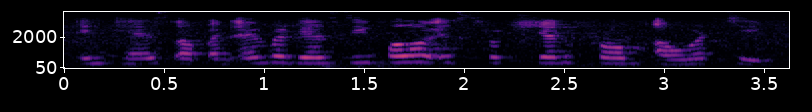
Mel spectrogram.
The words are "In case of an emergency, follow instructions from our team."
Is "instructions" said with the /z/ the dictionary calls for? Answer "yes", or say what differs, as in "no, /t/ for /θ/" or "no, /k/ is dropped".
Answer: no, /z/ is dropped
